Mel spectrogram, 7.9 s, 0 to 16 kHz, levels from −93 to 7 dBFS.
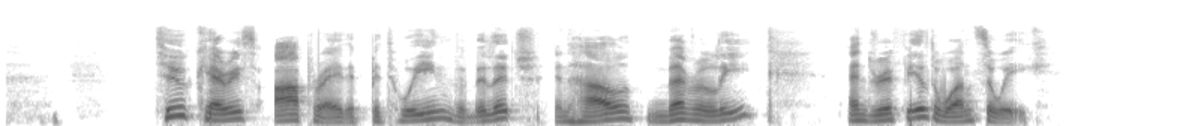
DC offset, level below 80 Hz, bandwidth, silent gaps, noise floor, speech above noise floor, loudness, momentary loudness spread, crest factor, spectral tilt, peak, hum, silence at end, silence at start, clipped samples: under 0.1%; -66 dBFS; 8 kHz; 5.55-5.59 s; under -90 dBFS; over 55 dB; -36 LUFS; 11 LU; 22 dB; -5 dB/octave; -16 dBFS; none; 1.1 s; 1.05 s; under 0.1%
